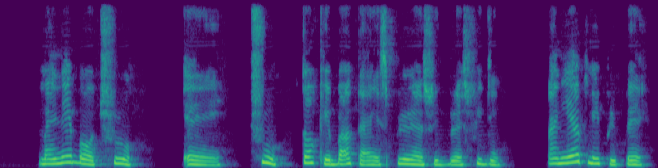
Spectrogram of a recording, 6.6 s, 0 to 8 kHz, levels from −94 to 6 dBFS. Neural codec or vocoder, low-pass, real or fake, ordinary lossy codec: codec, 16 kHz, 16 kbps, FunCodec, trained on LibriTTS, 50 frames a second; none; fake; none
